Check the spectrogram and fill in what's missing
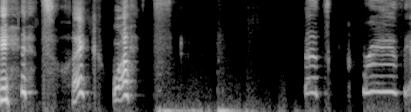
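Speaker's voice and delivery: words breaking into laughter. Reacting to a joke they just retold, laughing while talking. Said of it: "I'm sorry I'm laughing".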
